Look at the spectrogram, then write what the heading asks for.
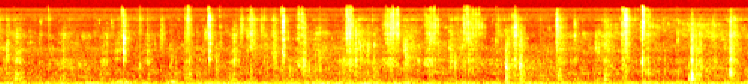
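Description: Someone biting and chewing food: faint, irregular crunches and mouth clicks over a low steady rumble.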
